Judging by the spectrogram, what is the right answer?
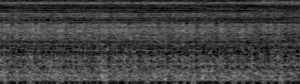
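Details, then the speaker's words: Abandoned ski boat engine revived after years sitting, old carburetor only a small screw set, fresh oil: steady low rumble with soft slightly lumpy beat, smoking, no knocks or rattles; idles normally, manifold leak noticed. "let it run for a little while and see what happens there. Heck yeah. Old carburetor worked out."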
